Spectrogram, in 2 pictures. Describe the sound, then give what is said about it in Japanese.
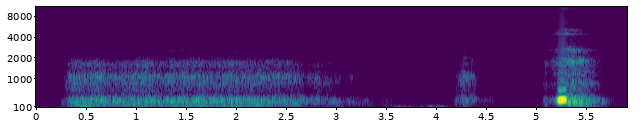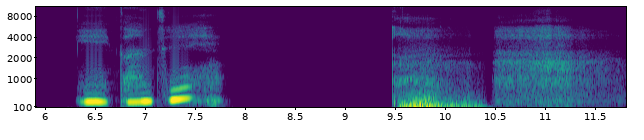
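Slow, deep breaths, a long airy exhale followed later by a few short voiced sighs and gasps, then another breathy exhale near the end. “力を抜いてくださいね。深呼吸してね。”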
